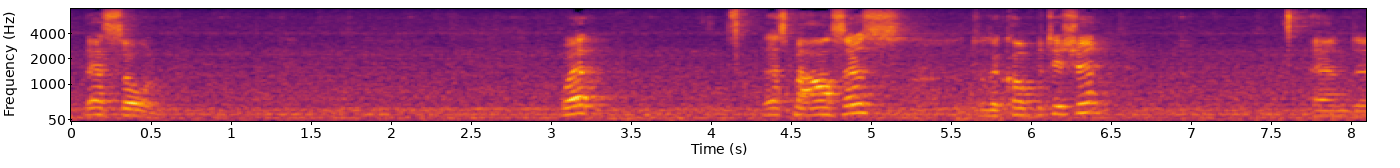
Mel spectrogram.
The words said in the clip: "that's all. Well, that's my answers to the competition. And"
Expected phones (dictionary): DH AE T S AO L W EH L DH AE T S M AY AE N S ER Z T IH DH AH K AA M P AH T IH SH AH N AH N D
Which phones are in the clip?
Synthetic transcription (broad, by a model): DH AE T S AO N W EH L DH AE T S M AY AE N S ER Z T IH DH AH K AA M P AH T IH SH AH N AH N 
